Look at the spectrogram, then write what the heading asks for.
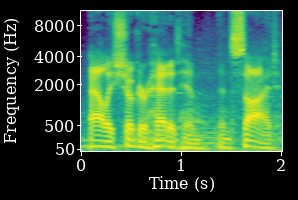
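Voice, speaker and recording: Deep-voiced man narrating an audiobook. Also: brisk, sharp tone, faint music behind. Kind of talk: scripted narration.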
